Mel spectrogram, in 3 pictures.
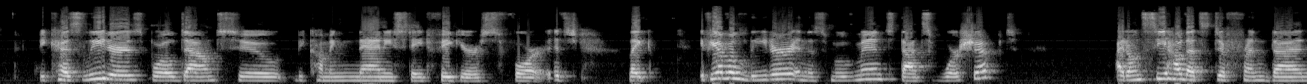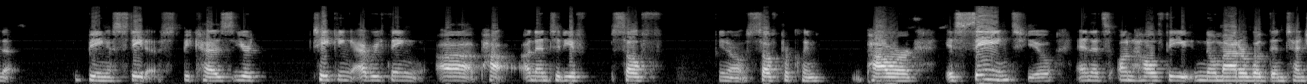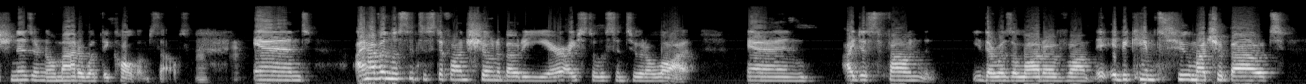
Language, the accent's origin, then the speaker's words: English; Russia; now in Canada; I'm glad I grew up in Russia, because at least their kids had like the freedom to roam free, and I grew up on a farm, so that's nice. And I mean, I moved to kind of a suburb of Toronto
